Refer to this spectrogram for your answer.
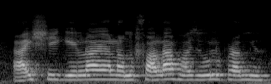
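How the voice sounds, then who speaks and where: There is audible room echo as a woman with a fairly high pitch talks at a fairly quick pace. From Florianópolis, Santa Catarina, southern Brazil. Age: 70s. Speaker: traditional folk healer. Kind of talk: life story interview.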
